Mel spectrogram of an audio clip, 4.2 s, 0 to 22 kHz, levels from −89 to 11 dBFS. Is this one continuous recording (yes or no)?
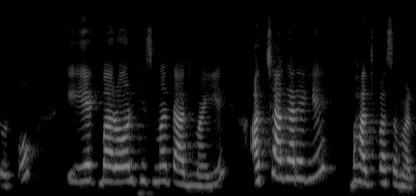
yes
